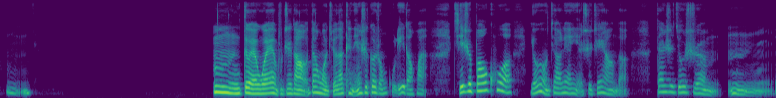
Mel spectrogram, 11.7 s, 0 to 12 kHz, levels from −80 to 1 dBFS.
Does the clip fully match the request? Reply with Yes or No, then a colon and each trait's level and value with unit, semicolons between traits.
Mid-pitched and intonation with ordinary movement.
Yes: medium, 175 Hz; average, 4.0 semitones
